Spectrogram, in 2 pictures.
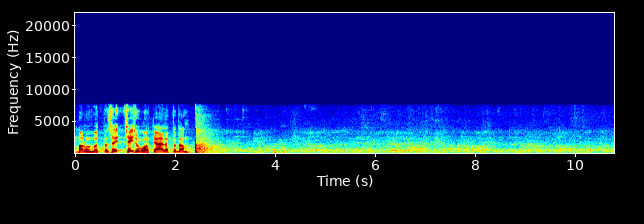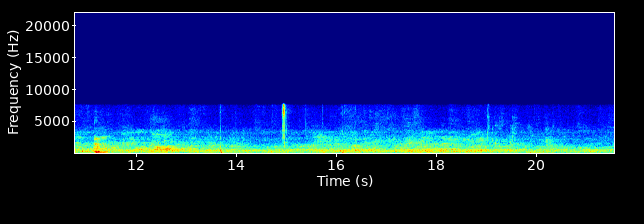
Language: Estonian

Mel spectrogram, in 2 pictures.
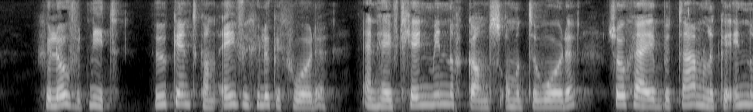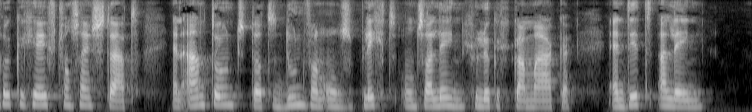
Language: Dutch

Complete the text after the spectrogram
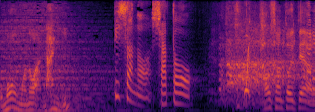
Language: Japanese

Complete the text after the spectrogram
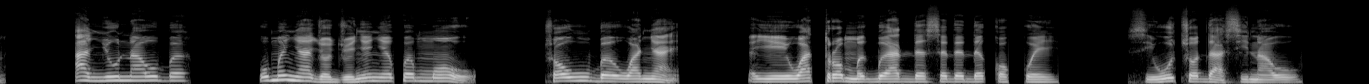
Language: Ewe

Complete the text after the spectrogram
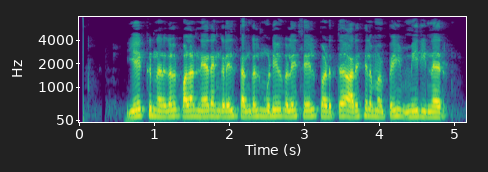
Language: Tamil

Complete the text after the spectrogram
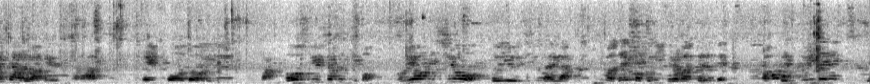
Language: Japanese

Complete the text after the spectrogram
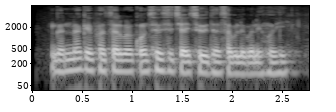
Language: Chhattisgarhi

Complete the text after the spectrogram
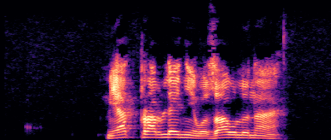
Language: Mari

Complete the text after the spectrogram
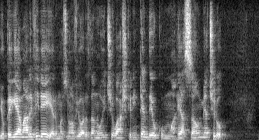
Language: Portuguese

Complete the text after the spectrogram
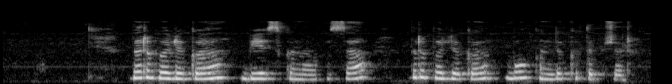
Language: Kazakh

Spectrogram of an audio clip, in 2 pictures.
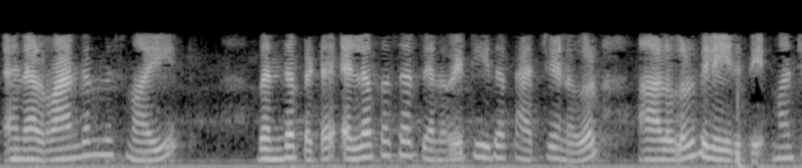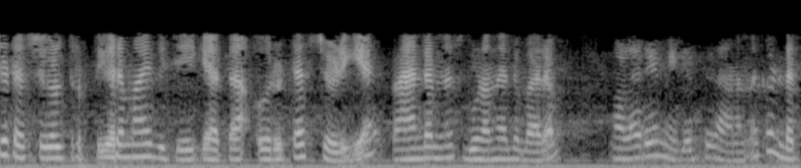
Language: Malayalam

